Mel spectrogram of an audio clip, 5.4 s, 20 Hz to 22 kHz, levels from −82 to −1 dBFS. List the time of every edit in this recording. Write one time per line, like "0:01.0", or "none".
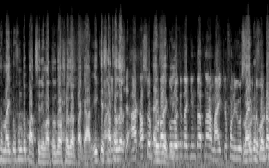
none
